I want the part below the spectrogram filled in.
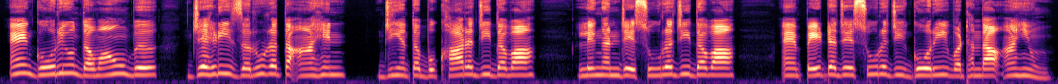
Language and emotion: Sindhi, neutral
